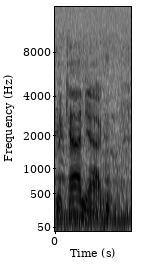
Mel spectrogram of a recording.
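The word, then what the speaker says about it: Natkaniec: He tells me it's pronounced Nakanyak.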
